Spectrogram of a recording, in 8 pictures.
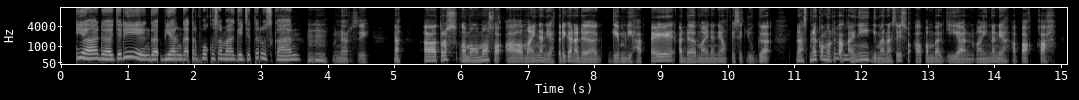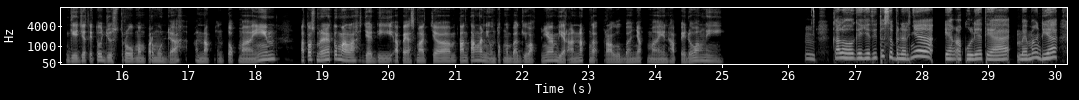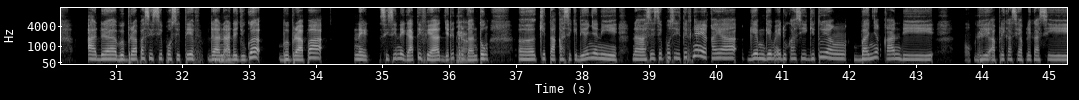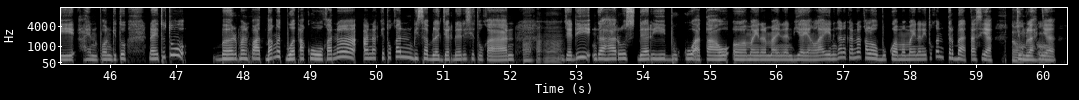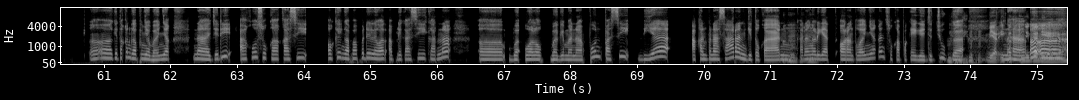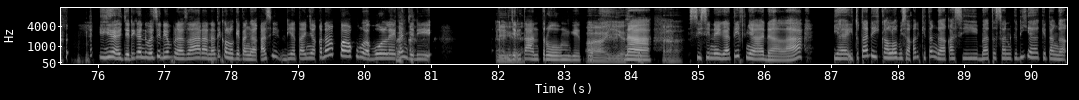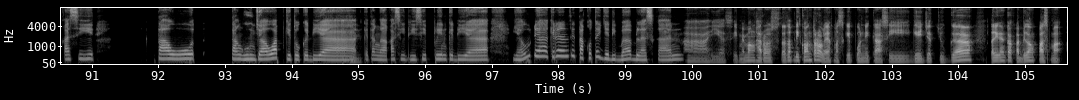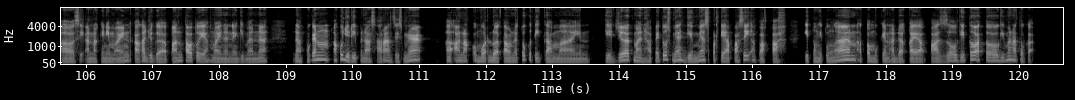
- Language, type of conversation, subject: Indonesian, podcast, Bagaimana orang tua membicarakan aturan penggunaan gawai di rumah?
- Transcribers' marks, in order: other background noise; tapping; chuckle; laughing while speaking: "heeh"; chuckle; chuckle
